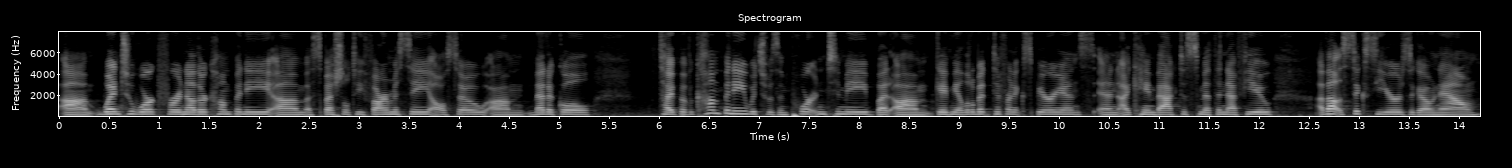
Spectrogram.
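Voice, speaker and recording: Woman with a New England accent, medium pitch, fairly even intonation, fairly quick pace, very clean recording with a silent background. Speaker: talent acquisition director. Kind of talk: panel introduction.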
